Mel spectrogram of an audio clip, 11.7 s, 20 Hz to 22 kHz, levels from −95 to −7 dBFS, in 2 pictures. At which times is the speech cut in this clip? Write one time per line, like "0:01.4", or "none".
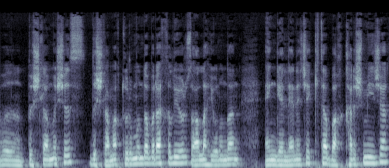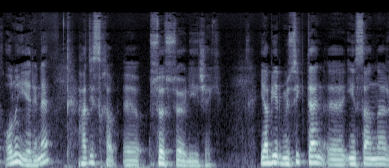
0:04.9
0:07.0
0:07.6
0:08.1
